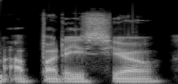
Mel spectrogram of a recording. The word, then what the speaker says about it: Aparicio: Uh last name pronounced Aparicio. Uh if you're Yeah, you're a Spanish speaker and you roll your Rs, the proper way to pronounce my name is Aparicio.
